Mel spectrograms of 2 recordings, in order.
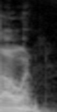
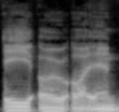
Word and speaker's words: Eoin: It's not Ian, is it? It's Owen. – I don't know myself. – Eoin. – Yeah, that's usually Owen.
